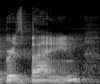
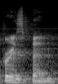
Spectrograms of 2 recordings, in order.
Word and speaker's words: Brisbane: is Brisbane now I guess from the way it's spelled it's easy to assume that you say Brisbane but we actually call it Brisbane up a little further is a tropical tourist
